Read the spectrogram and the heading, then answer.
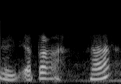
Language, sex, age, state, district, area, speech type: Assamese, female, 45-60, Assam, Goalpara, urban, conversation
